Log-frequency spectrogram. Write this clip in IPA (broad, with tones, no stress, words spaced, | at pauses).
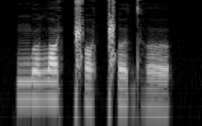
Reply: ŋu˦lˠɤ˦ǁɔ˨ ǁɤ˨dʱɤ˨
